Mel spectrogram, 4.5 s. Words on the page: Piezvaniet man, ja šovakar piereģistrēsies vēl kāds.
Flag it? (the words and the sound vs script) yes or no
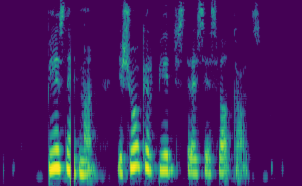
yes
